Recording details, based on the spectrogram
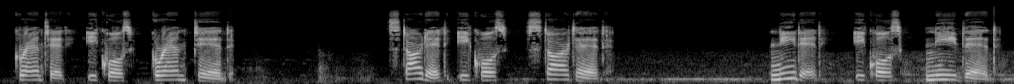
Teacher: After a verb ending with the letter D or T, we hear the syllable ud.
